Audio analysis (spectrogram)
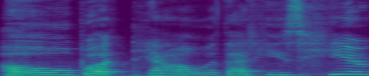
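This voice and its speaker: A woman uses a put-on character voice. It is high in pitch with a gentle tone. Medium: read story. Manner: gentle, kind.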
